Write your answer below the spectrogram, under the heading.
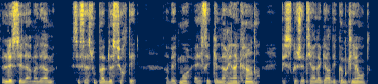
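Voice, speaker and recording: A man's voice: on the low side, moderate pace, a little mellow, slightly rough. A man reading aloud voices a proud, worldly middle-aged woman dressmaker who speaks in a dry, knowing, confiding way.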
